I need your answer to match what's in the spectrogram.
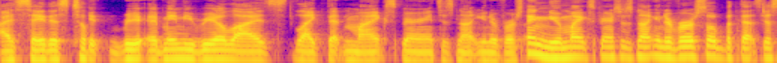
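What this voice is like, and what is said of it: Usual voice. Nothing is said of it.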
